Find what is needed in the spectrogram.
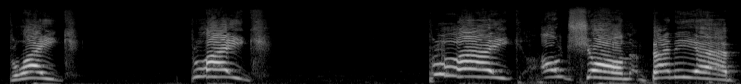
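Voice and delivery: excited commentator drawing out the last Blake very slowly; building goal call. Real, not acted. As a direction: call the name again and again as the goal comes on.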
